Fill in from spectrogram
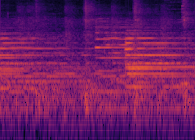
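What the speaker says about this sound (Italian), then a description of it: "Le campane annunciano che tutto sta per iniziare" Church bells ring to open a festival, a steady metallic tolling held at moderate distance for a couple of seconds, with no voices over it.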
